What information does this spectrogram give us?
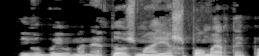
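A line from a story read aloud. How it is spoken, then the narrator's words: Whispered. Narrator (Ukrainian): прошепотів Джордж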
